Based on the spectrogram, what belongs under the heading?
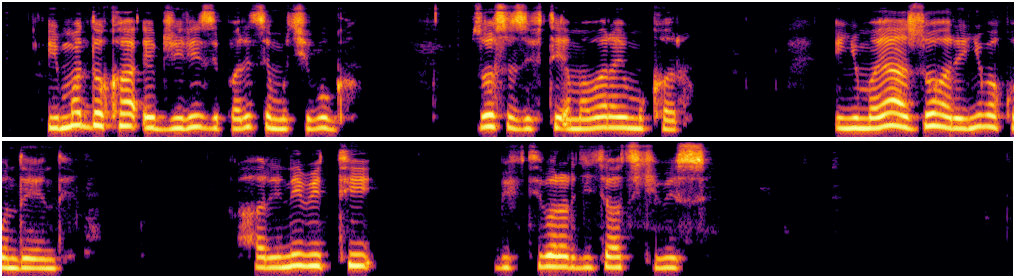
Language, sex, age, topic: Kinyarwanda, female, 18-24, government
